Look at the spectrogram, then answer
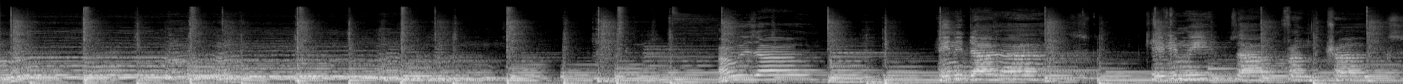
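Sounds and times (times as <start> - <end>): person singing: 0.0 - 5.5, 7.2 - 8.5, 9.4 - 14.0
country song with guitar: 0.0 - 14.0
steady drum beat: 0.0 - 14.0.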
